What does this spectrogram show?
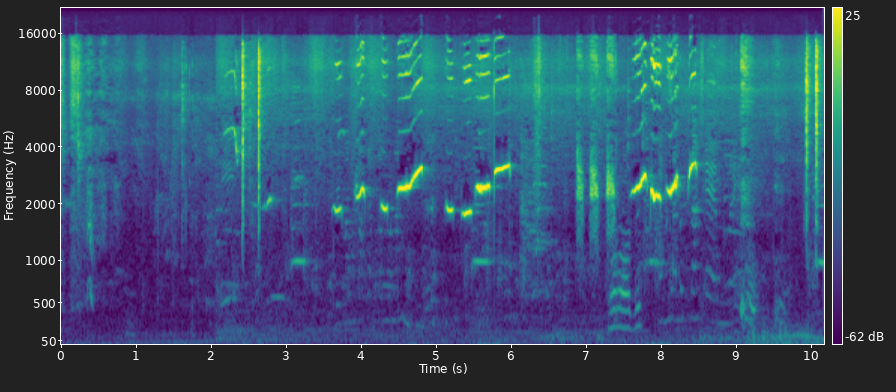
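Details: White-rumped shama tested for fighting spirit against neighbours' birds, singing loud, clear whistled phrases that rise and fall in varied short notes, with some slurred upward sweeps, after a quiet start and a few sharp clicks.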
